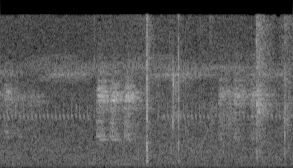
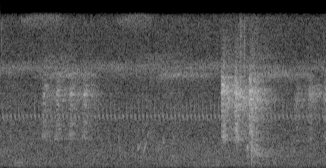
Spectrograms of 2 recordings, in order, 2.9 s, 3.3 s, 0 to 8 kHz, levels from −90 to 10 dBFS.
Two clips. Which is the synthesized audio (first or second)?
second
